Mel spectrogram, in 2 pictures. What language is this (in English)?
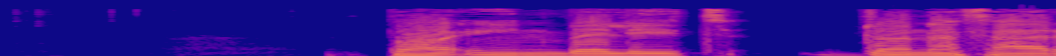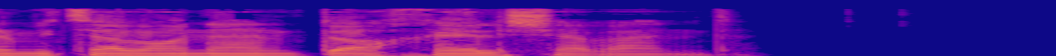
Persian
